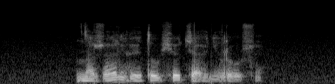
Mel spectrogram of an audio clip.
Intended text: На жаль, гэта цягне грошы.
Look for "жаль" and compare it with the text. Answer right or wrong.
right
